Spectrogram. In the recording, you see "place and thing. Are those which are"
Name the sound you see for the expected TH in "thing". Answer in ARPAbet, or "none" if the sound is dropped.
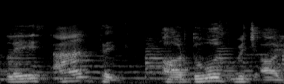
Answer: T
